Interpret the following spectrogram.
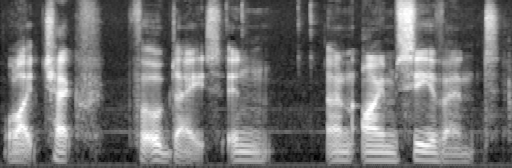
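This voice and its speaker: A man's voice: fairly low pitch, steady tone, measured pace, vocal fry, no echo. A man streaming live as he codes, chatting casually and thinking aloud, often hesitant and correcting himself. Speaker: mod developer streaming live. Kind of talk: casual live coding commentary.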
